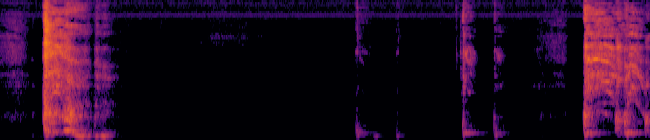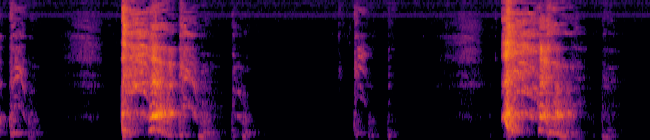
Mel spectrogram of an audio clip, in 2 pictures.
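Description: Four loose, rattly coughs with softer throat-clearing sounds between them, fitting a mildly phlegmy cough.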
